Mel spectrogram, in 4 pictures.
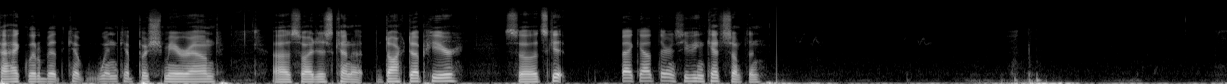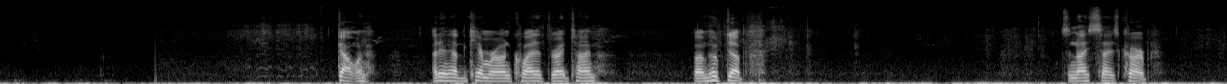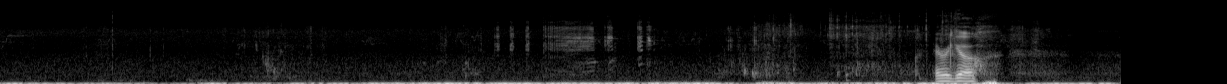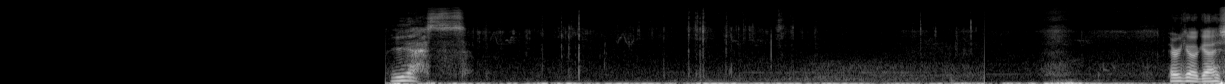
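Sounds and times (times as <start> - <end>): wind rumbling on microphone: 7.6 - 16.6, 18.4 - 35.7, 41.6 - 48.3.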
